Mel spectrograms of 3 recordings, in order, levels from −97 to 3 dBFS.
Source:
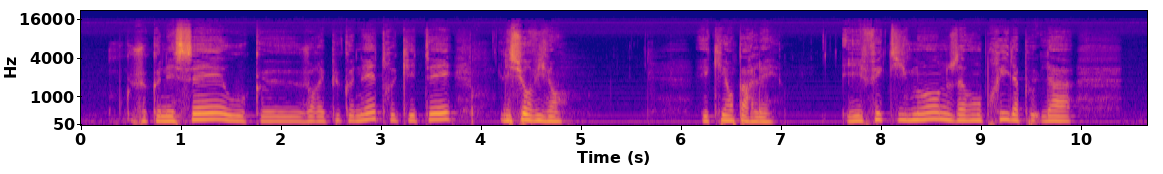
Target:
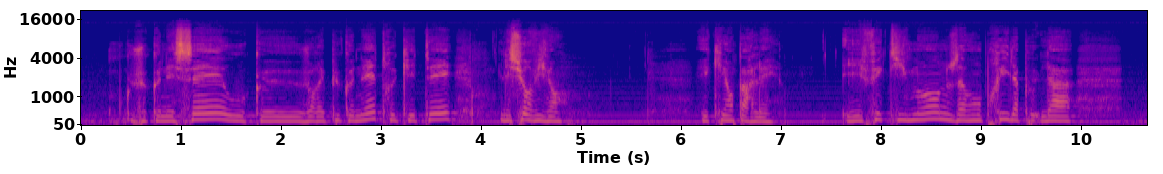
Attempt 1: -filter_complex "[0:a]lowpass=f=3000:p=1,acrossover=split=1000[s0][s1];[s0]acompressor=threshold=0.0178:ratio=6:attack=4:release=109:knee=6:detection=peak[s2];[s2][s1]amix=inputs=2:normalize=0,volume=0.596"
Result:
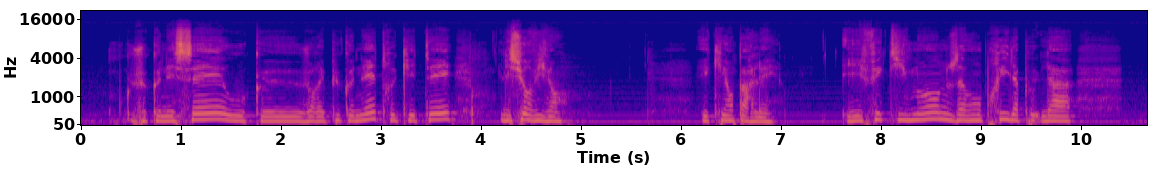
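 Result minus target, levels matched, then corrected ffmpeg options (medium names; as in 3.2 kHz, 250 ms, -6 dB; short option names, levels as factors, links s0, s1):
compression: peak gain reduction -9 dB
-filter_complex "[0:a]lowpass=f=3000:p=1,acrossover=split=1000[s0][s1];[s0]acompressor=threshold=0.00501:ratio=6:attack=4:release=109:knee=6:detection=peak[s2];[s2][s1]amix=inputs=2:normalize=0,volume=0.596"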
